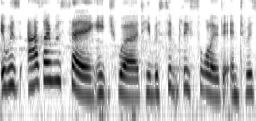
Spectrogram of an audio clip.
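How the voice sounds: Natural reading voice, nothing more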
